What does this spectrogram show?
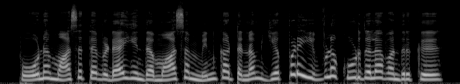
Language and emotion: Tamil, surprised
